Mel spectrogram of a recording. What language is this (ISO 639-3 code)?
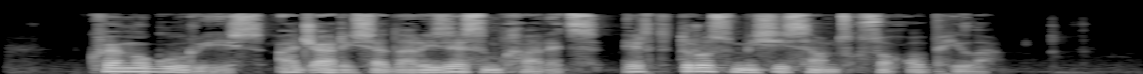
kat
